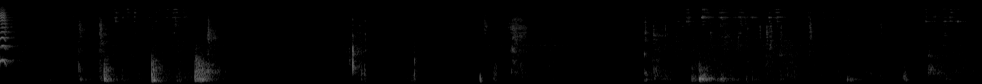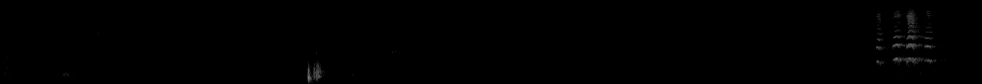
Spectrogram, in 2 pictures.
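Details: Juno, an almost 12-year-old dog, in a short puppy-like burst of play inside a small room; a run of rapid snorts, grunts and whiny yelps over ten seconds, then a pause and a few scattered sharp sounds.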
